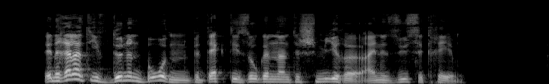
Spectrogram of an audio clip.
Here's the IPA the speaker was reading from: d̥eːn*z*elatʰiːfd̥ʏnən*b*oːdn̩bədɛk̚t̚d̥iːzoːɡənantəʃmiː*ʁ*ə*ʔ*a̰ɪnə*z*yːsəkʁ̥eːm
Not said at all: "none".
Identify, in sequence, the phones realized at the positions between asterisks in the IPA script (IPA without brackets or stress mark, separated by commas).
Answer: ʁ, b, ʁ, ʔ, z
